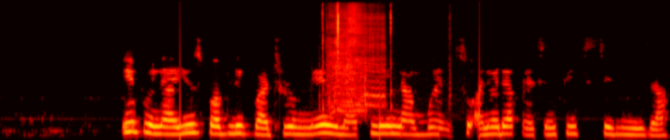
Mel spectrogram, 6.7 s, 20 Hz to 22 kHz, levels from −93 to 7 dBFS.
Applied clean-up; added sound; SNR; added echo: none; Camera; 3 dB; none.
